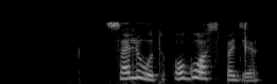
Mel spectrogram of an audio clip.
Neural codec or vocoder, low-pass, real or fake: none; 7.2 kHz; real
